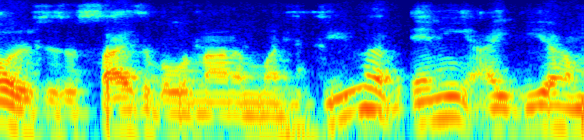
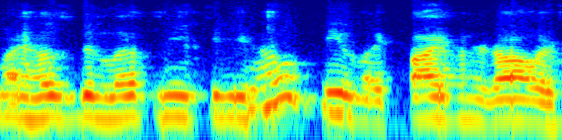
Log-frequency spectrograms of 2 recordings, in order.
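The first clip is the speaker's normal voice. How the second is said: tearful, crying, pleading voice; 6 semitones higher than usual. Retelling a woman at the door asking for money: imitating a woman crying. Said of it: "outside my house and crying".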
